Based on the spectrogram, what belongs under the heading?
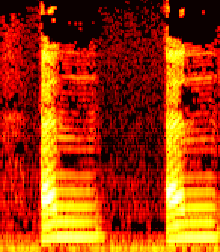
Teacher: النون تخرج من طرف اللسان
